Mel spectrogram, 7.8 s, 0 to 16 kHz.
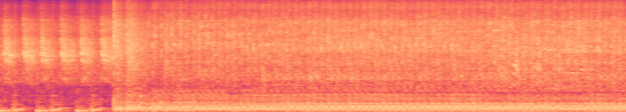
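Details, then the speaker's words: Indian Scout (about 1200cc V-twin) with the stock mufflers removed, running straight pipes mid-install: cranks, then fires into a very loud, raw, uneven idle with a harsh bark; far louder than stock, showing how much the mufflers quiet it. "Damn, my ears. Leave that. Oh my God. Sounds so different. Those mufflers do a hell of a job."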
